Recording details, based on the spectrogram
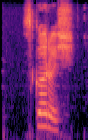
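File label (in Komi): "скӧрысь", Komi, female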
